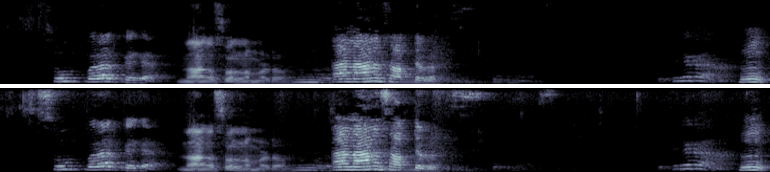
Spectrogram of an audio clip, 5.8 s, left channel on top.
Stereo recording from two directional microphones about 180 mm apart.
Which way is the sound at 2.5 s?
65° right (ahead or behind).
